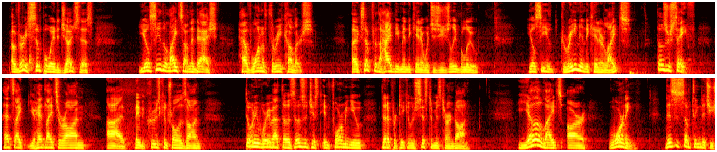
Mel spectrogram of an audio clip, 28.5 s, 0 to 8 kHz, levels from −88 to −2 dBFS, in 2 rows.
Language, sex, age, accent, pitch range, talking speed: English, male, 50-69, American, 95-130 Hz, 160 wpm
